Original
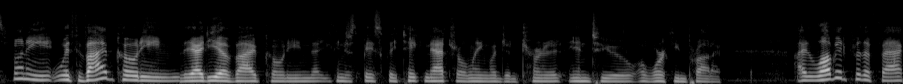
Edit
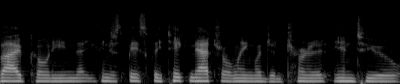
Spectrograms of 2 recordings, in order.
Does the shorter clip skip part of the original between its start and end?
no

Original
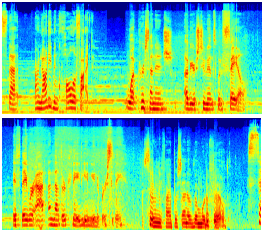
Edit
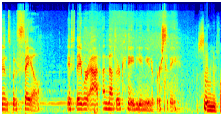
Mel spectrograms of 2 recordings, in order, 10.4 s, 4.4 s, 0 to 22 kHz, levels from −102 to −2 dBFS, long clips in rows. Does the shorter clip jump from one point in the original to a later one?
no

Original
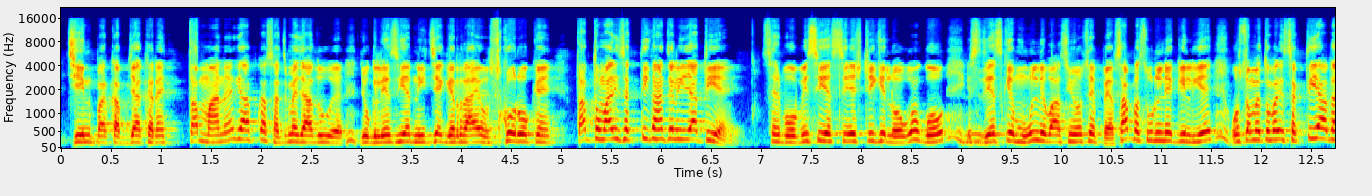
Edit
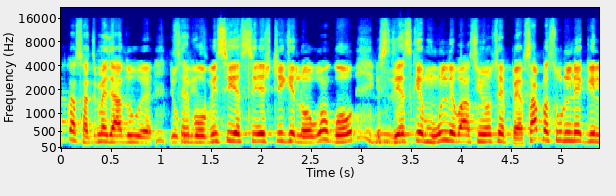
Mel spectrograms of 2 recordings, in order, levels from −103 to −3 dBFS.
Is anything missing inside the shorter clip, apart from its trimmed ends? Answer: yes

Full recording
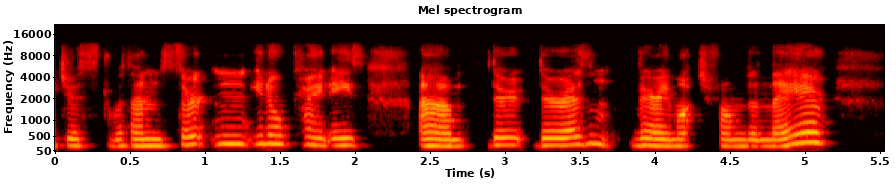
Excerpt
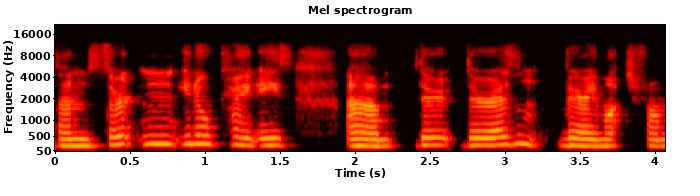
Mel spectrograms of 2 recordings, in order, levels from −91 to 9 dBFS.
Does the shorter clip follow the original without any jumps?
yes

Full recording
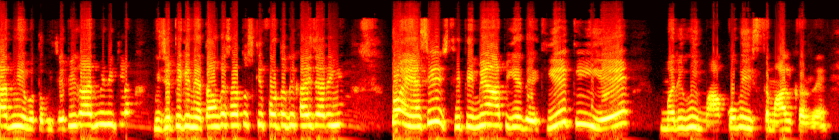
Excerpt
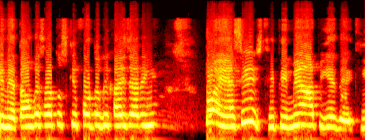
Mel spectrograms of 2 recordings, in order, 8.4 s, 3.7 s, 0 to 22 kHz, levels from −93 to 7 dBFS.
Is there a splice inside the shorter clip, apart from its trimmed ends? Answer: no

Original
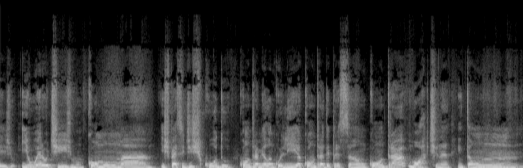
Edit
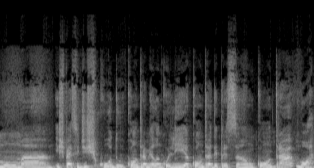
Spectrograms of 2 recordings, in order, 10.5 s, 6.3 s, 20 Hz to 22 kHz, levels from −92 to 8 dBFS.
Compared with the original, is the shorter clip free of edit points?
no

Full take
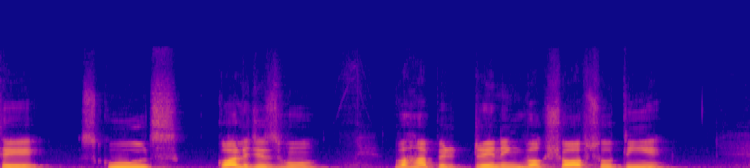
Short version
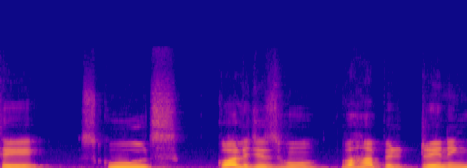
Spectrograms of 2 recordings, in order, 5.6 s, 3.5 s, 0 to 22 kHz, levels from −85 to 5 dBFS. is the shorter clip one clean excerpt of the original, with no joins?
no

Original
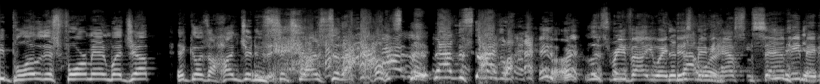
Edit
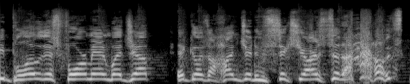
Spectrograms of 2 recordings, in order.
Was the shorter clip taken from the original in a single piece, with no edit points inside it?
yes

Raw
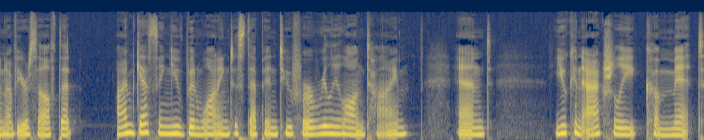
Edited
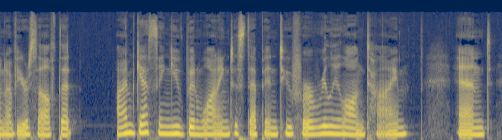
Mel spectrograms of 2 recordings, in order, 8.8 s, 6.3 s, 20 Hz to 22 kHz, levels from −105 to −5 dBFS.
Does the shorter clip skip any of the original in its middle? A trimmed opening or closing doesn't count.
no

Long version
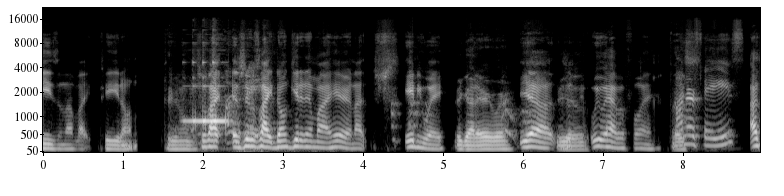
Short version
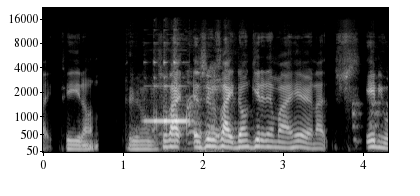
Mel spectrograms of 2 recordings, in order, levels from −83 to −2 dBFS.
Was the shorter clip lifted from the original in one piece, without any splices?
yes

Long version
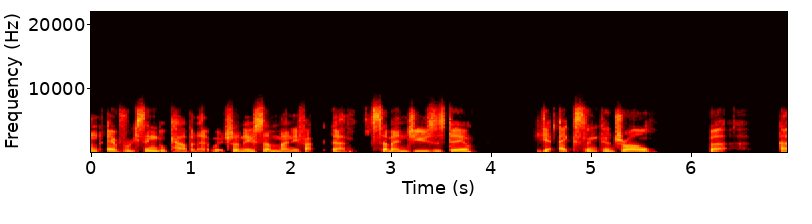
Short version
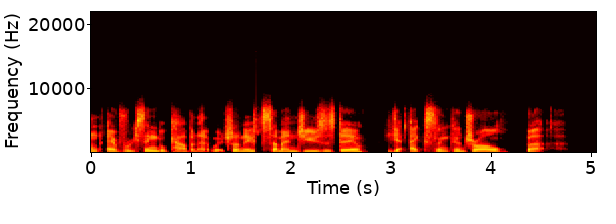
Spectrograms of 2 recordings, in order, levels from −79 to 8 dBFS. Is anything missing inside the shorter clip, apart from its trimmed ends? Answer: yes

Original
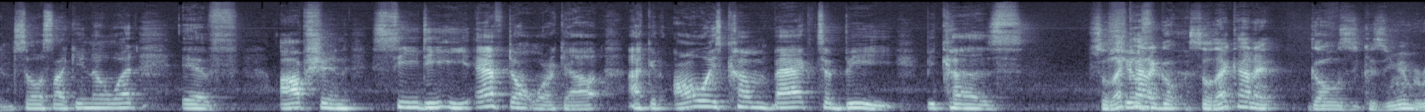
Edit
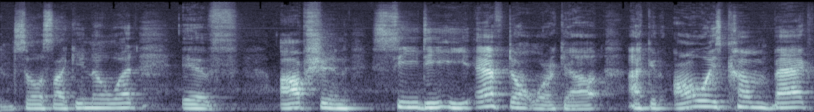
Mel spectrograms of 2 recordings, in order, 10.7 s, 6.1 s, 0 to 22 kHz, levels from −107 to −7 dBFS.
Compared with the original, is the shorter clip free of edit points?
yes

